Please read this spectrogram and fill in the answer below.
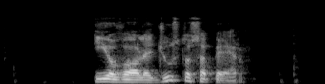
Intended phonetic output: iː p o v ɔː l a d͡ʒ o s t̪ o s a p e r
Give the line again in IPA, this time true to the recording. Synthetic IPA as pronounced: iː o v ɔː l e d͡ʒ u s t̪ o s a p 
